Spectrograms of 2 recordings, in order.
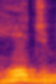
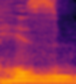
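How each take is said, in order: First: The middle consonant is a j sound. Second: The middle consonant is a z sound. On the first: The speaker calls it wrong. "हिज्ब नहीं" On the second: The speaker calls it right. "इसमें नुक्ते हैं"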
